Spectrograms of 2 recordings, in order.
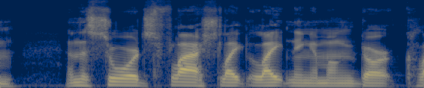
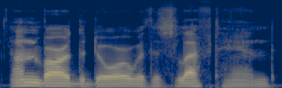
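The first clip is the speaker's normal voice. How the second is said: ordinary delivery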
